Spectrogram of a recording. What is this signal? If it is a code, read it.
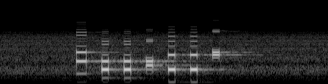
Multi-frequency trunk signalling (R1, as on North American trunks), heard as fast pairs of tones, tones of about 70 ms. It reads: KP 22377 ST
